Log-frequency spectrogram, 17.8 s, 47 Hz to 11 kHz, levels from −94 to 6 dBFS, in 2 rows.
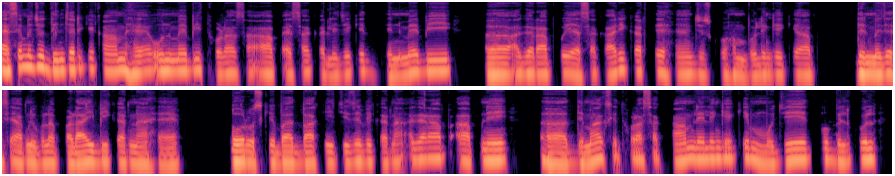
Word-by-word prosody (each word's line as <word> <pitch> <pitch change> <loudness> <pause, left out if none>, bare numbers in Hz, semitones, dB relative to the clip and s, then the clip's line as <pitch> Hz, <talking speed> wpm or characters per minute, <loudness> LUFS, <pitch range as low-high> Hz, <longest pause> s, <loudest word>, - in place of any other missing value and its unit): ऐसे 130 +4 +4
में 165 0 +5
जो 165 +1 +5
दिनचर्या 135 +1 +2
के 145 - -3
काम 130 -1 +1
है 115 +2 +2
उनमें 130 0 +3
भी 135 +1 0
थोड़ा-सा 110 -2 -4 0.2
आप 105 - +1
ऐसा 105 +3 -3
कर 105 -5 -8
लीजिए 95 +3 -4
कि 125 +1 -6
दिन 95 -5 -4
में 115 +3 +3
भी 130 +1 +3 0.4
अ, - - +3
अगर 105 +1 +2
आप 105 0 +1
कोई 110 - -2
ऐसा 90 +3 -5
कार्य 105 +4 -1
करते 120 -3 -3
हैं 105 0 0
जिसको 100 -1 -6
हम 95 -1 -3
बोलेंगे 100 +3 -3
कि 105 +2 -11
आप, 100 -1 -2 0.4
दिन 105 -1 +5
में 105 -1 +5
जैसे 105 -1 0
आपने 105 0 +2
बोला 100 +2 +1
पढ़ाई 95 +2 +4
भी 105 +1 -1
करना 100 -2 0
है 85 0 -1 0.6
और 105 0 +7
उसके 100 +1 -1
बाद 100 -1 +3
बाकी 100 +1 0
चीजें 105 +2 -1
भी 105 - -1
करना 105 +1 -5
है। 110 - -6
अगर 125 +2 0
आप 130 +1 +1
आपने 115 +1 +3
अ, 95 -5 -1
दिमाग 100 +6 +1
से - - -6
थोड़ा-सा 65 -2 -3
काम 115 +4 0
ले 130 -1 +3
लेंगे 130 +1 +2
कि 135 0 -4
मुझे 110 +2 +2
तो 125 0 -6
बिल्कुल 115 +3 +1
105 Hz, 210 wpm, -23 LUFS, 100-125 Hz, 0.6 s, और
